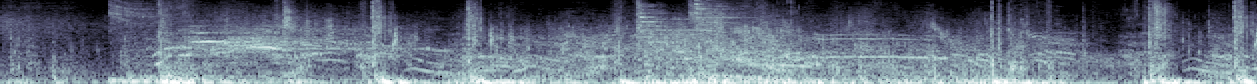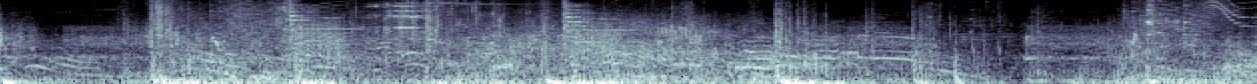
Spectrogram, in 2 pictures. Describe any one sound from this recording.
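Punches and kicks land with heavy, thudding impacts.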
